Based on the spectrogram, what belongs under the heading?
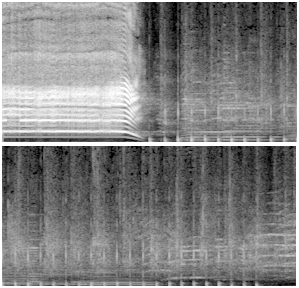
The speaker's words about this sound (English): Why are you clapping?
